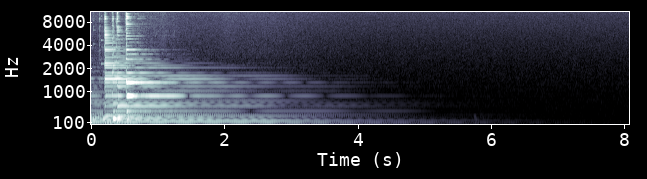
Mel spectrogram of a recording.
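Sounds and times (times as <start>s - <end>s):
ambient relaxing inspirational guitar music: 0.0s - 3.6s.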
